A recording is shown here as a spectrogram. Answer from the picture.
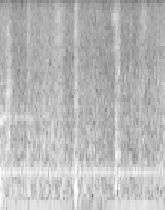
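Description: Quiet handling sounds of hands fetching and picking up a light bulb: faint rustling with a couple of small light taps, over a faint steady hum.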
